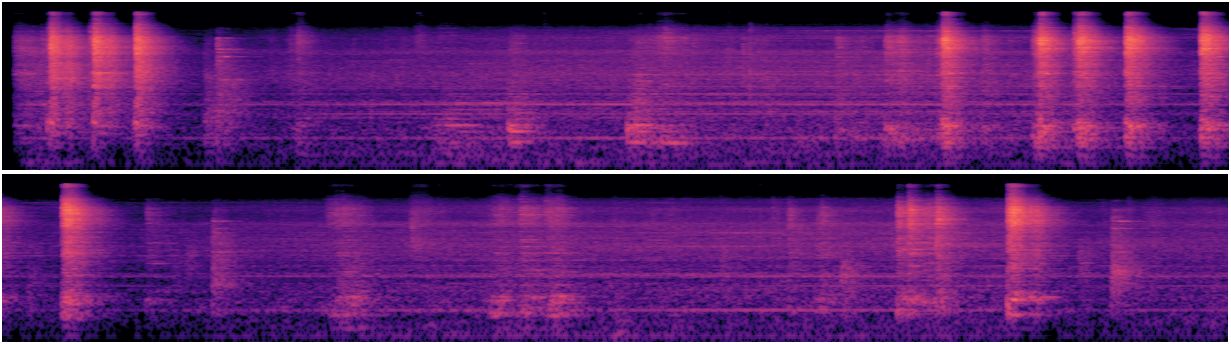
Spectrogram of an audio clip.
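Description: Belt conveyor drive running with a steady hum, broken by loud, sharp knocks that come in irregular clusters: near the start, in the middle, and near the end.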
